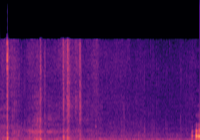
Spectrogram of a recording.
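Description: Sterile glove being pulled on and adjusted on the hand: a sharp snap right at the start, then a few faint clicks and soft rustling.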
